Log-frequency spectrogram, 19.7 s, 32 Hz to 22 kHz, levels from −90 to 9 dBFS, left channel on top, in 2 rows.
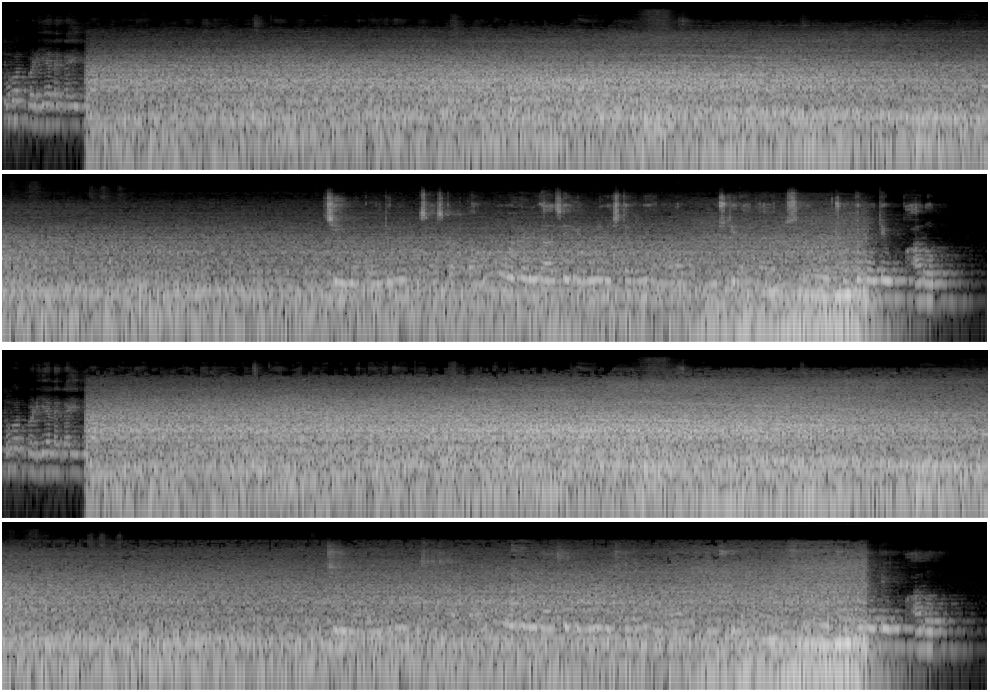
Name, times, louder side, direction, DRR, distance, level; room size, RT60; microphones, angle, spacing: voice 1, 0.0-11.7, right 1 dB, 70° right, 3 dB, 3.4 m, -36 dB
sound 1, 0.8-18.5, right 3 dB, 55° right, 0.8 m, -21 dB
Zipper (clothing), 6.1-6.8 9.0-10.3 12.2-12.5, equal, 15° right, 4.6 m, -31 dB
voice 2, 13.0-19.2, left 1 dB, 75° left, 3 dB, 1.5 m, -26 dB
24.5 x 8.5 x 6.2 m, 0.91 s
head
